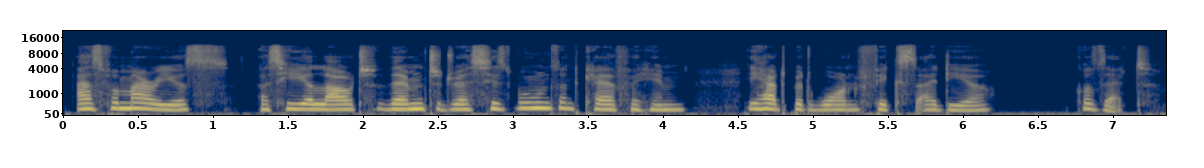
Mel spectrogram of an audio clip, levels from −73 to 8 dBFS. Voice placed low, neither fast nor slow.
No: high, 205 Hz; average, 180 wpm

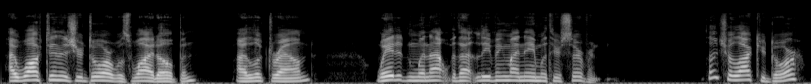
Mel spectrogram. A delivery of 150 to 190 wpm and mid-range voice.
No: fast, 205 wpm; medium, 170 Hz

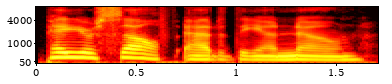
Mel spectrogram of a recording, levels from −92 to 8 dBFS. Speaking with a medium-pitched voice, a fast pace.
No: medium, 155 Hz; average, 175 wpm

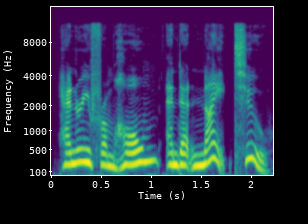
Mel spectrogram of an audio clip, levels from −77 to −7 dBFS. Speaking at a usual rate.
Yes: average, 190 wpm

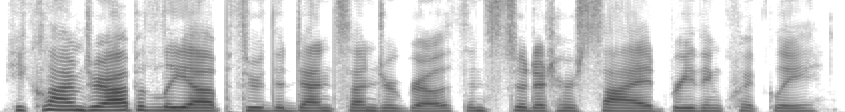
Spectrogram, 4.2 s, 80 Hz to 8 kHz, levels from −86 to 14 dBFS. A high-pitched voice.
Yes: high, 205 Hz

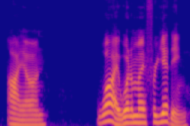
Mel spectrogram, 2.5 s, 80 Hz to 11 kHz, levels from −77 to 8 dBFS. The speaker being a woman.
No: male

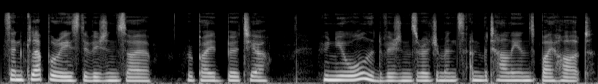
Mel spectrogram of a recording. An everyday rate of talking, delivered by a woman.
Yes: average, 160 wpm; female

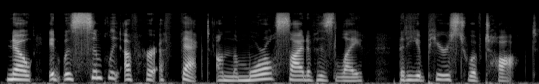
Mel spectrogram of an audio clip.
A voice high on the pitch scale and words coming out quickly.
Yes: high, 205 Hz; fast, 220 wpm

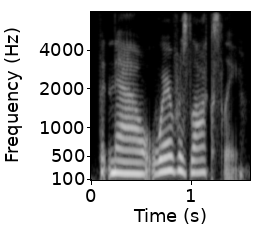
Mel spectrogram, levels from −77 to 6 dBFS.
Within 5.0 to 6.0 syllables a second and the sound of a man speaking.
No: 5.1 syllables/s; female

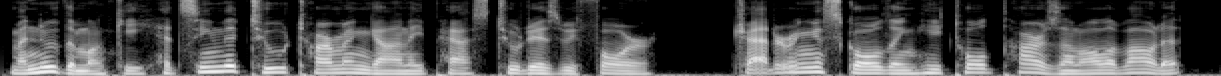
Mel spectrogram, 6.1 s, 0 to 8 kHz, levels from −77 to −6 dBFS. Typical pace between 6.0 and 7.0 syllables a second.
Yes: 6.1 syllables/s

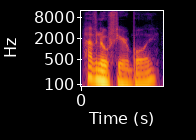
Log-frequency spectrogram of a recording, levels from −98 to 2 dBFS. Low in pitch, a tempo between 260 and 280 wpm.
No: low, 110 Hz; fast, 235 wpm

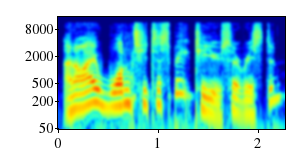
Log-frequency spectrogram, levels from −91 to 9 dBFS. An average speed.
No: fast, 235 wpm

